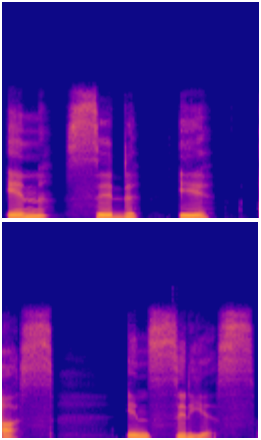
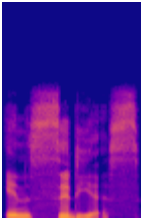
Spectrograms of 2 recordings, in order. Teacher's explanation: The stress is on that second syllable.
